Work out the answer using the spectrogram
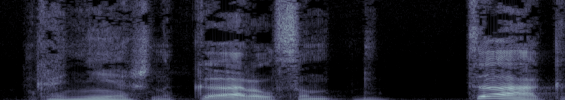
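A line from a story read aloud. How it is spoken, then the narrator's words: Stammering excited child. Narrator (Russian): залепетал малыш, заикаясь от волнения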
